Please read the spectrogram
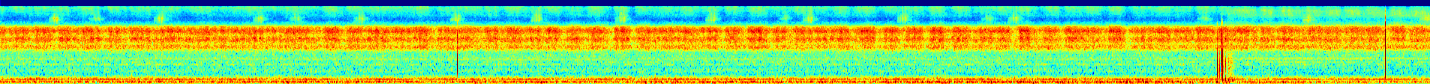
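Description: Steady high-pitched hiss with a fainter chirp about once a second, over a low steady hum. Three brief sharp clicks, the loudest about three-quarters of the way through.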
